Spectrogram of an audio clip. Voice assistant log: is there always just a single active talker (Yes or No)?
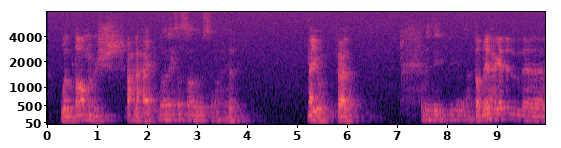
Yes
